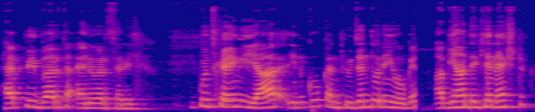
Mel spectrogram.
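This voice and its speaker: A man's voice: sits high, steady tone, fast talker. A man teaching English grammar in a classroom lecture. He jokes often and keeps checking that the students understand.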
